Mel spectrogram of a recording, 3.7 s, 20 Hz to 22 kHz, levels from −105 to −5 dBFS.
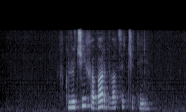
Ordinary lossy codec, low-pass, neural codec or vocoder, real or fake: Opus, 64 kbps; 7.2 kHz; codec, 24 kHz, 3.1 kbps, DualCodec; fake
